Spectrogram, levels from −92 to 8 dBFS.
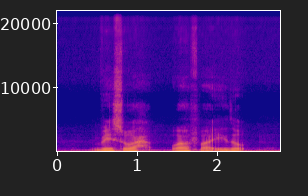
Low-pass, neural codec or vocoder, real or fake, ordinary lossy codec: none; vocoder, 44.1 kHz, 128 mel bands every 512 samples, BigVGAN v2; fake; none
